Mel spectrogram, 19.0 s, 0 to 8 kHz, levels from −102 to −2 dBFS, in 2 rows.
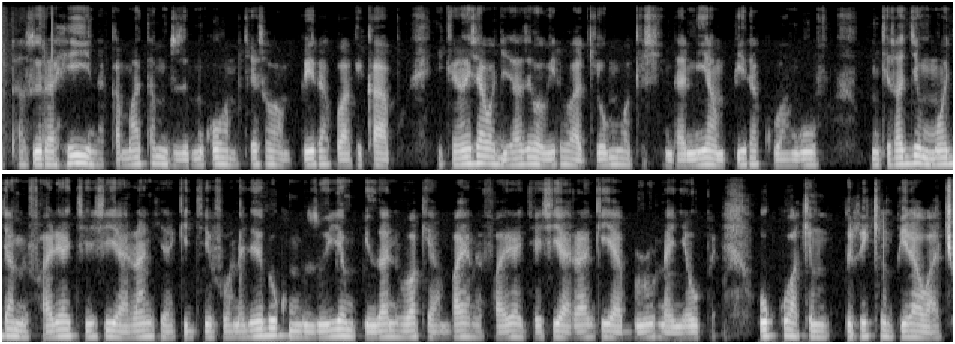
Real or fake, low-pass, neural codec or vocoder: real; 7.2 kHz; none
